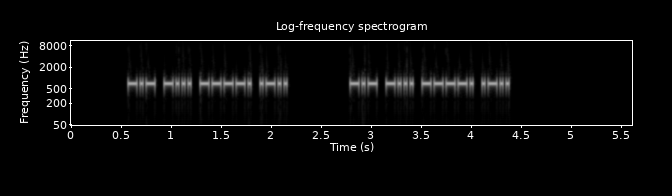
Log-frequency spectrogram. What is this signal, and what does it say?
Morse code, heard as a keyed tone, about 40 wpm, 700 Hz. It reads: KB9L KB9L
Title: USA Call Signs - 4 Characters - Repeated 2x - 40wpm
